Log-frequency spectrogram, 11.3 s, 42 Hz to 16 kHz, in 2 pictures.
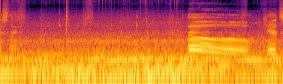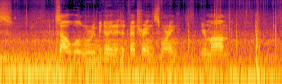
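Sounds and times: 
rising whine: 0.0 - 9.1
truck engine rumbling while driving: 0.0 - 11.2
speech: 6.8 - 10.4.

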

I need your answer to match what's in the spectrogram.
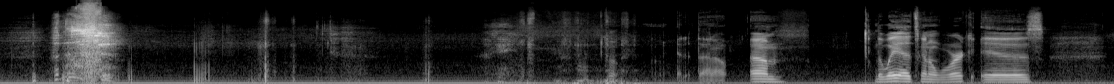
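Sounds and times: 
sneeze: 0.5 - 1.3
small movement noises: 1.3 - 8.8
speech: 7.5 - 7.9, 8.8 - 10.7.

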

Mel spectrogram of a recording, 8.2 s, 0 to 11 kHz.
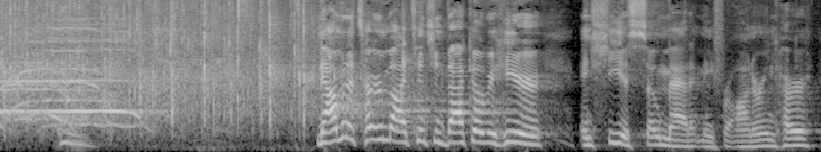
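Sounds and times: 
voices cheering: 0.0 - 1.8
audience applause: 0.0 - 3.4
speech: 3.2 - 8.2.

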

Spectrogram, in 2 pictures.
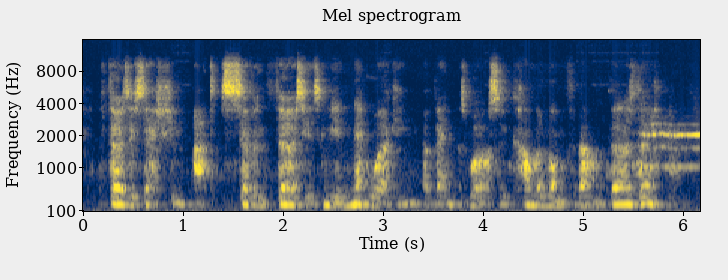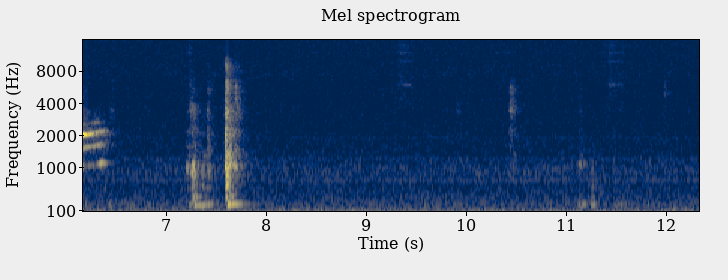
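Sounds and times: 
speech: 0.3 - 6.0, 7.3 - 7.8
cat meowing: 5.4 - 6.5
soft clicks or taps: 9.3 - 12.2.

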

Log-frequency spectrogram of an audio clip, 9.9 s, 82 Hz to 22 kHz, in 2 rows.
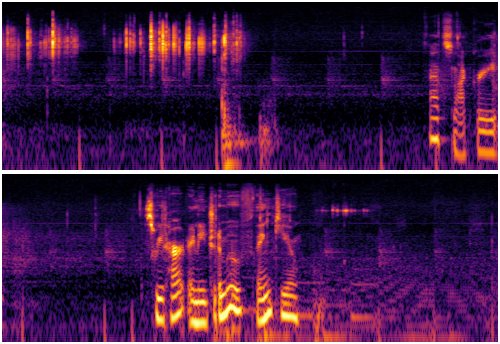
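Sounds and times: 
three six-sided dice clattering on a hard tabletop: 0.0 - 2.5
speech: 4.3 - 5.1, 6.4 - 8.2.

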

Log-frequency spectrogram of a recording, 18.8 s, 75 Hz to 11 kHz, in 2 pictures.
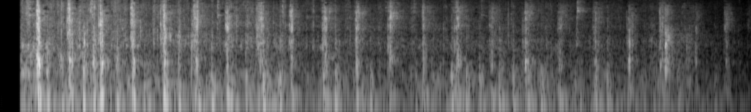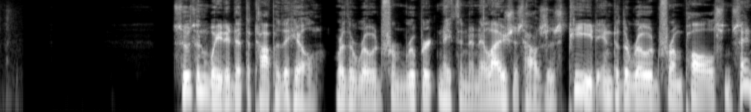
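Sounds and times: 
wooden wagon rolling rumble: 0.3 - 9.4
horse hooves clip-clopping on a hard road: 0.3 - 9.7
speech: 11.6 - 18.7.

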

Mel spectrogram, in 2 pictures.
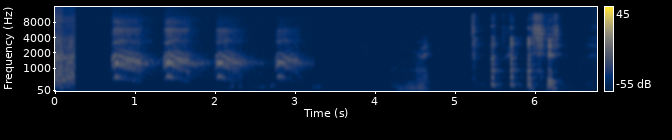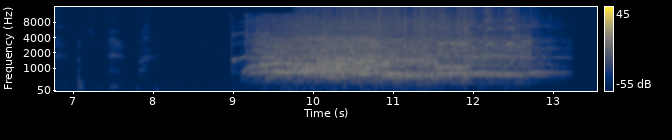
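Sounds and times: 
audience cheering and whooping: 9.0 - 13.3.

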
